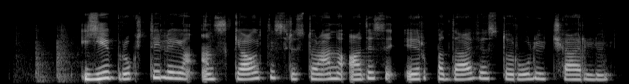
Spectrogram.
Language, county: Lithuanian, Vilnius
